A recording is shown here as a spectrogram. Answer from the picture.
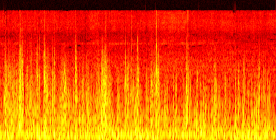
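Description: Strong wind buffeting the microphone as a fishing boat runs at speed across the water, with the boat's motor droning steadily underneath.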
